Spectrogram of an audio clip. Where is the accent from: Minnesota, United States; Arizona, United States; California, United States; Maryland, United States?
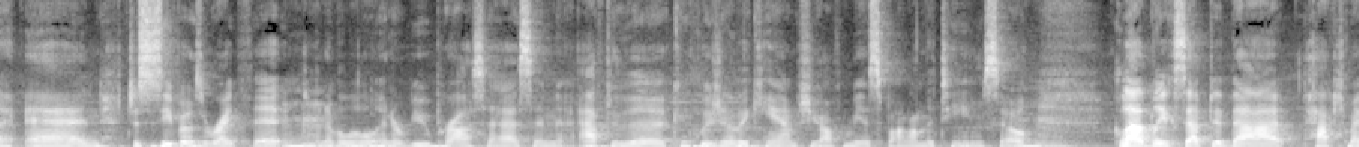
Maryland, United States; Annapolis; now in Denver, United States; I'm from Annapolis, Maryland. Many, many people play lacrosse and know that as the capital of the lacrosse world, Annapolis, Baltimore. So grew up with a stick in my hand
